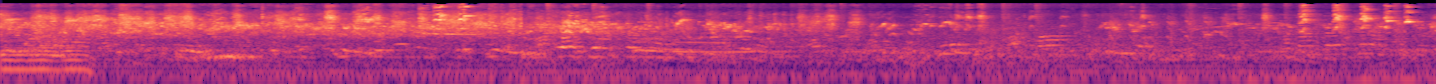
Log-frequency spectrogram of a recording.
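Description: Many caged birds chirping and twittering together, busiest in the first half.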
